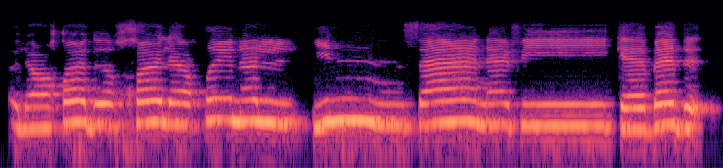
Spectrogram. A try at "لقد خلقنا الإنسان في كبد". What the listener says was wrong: ஃபீ நீட்டத்தை குறைங்கோ ஃபீ கபது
